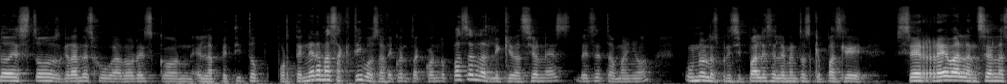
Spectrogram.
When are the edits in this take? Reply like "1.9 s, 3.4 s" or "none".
2.6 s, 3.9 s, 6.7 s, 8.4 s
